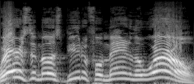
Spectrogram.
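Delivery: shrill, very loud, high-pitched shout. Recounting a man in the auditorium calling out, retelling a man's shout. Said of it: "he just shouts".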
